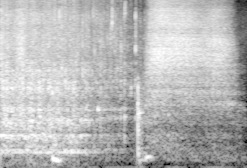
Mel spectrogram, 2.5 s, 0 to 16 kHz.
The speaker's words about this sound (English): I must have flushed this thing 20 damn times, and this one little nugget just keeps floating back up.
